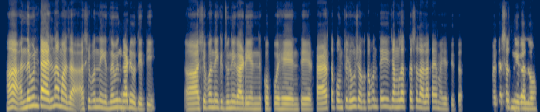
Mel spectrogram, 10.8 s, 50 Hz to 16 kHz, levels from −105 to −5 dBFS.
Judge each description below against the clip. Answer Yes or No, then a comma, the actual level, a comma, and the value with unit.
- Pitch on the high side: Yes, high, 205 Hz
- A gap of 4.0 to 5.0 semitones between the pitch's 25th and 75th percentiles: Yes, average, 4.3 semitones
